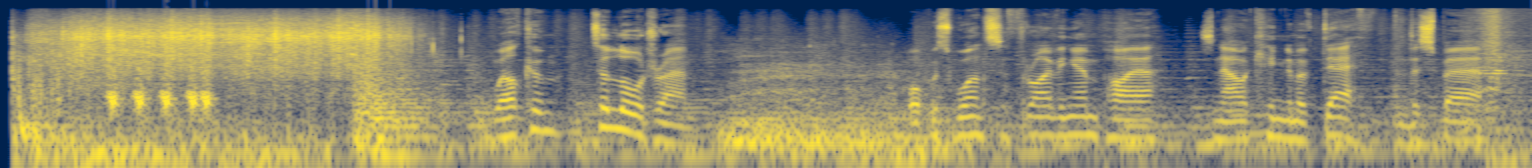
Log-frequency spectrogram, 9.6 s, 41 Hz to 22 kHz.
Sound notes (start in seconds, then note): 0.0 electric sparks arching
